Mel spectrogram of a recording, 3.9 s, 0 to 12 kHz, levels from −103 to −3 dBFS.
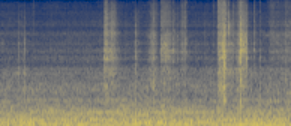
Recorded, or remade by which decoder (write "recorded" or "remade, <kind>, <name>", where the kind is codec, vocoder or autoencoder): remade, codec, SNAC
